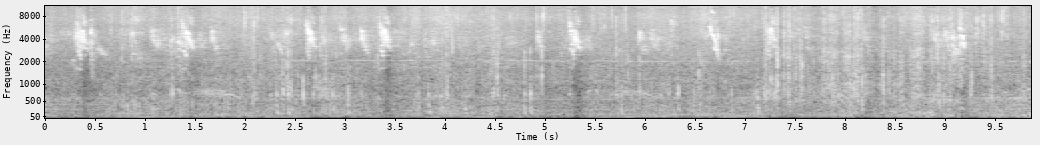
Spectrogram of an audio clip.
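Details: Natural birdsong scene with sharp high chirps repeated every second or so, set against a loud, broad rumbling background.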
